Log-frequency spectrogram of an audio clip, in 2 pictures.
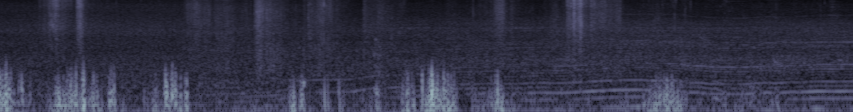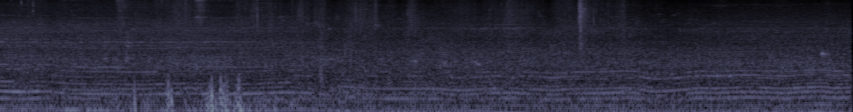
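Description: Dry straw and dead leaves rustling and crackling in irregular bursts as a dog roots about in them, then from about eight seconds a steady wavering insect buzz that carries on to the end.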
